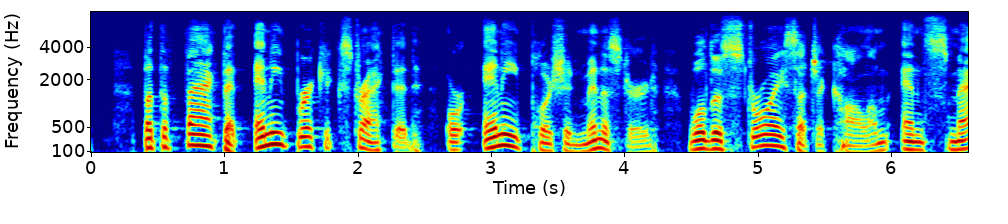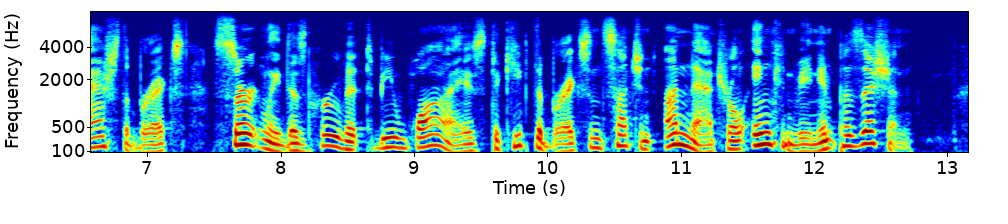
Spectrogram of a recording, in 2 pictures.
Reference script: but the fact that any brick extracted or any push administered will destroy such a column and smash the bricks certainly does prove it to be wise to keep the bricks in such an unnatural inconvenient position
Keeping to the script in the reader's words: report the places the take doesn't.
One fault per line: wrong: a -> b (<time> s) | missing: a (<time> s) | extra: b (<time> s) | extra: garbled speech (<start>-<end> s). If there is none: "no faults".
no faults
